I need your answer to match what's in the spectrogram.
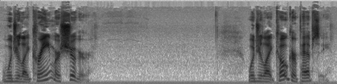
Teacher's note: sometimes you might hear a slight pause in between the first word and the word or but often times they will be linked together so it kind of will sound like cramer or coker but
